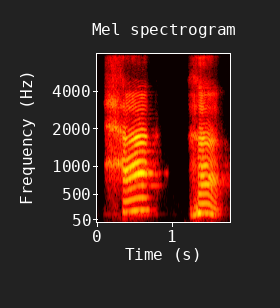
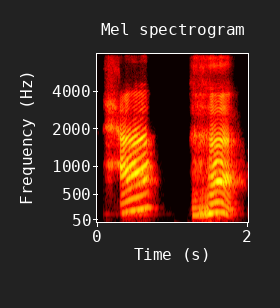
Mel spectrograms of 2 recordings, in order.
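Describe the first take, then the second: No difference in how they are said.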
